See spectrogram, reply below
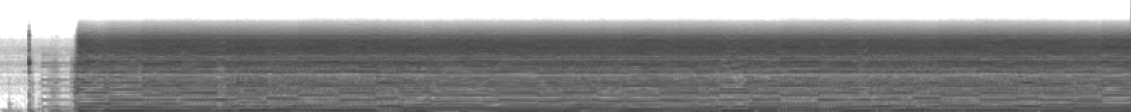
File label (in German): gitarre crunch solo; presonus ampire xt metal pack test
